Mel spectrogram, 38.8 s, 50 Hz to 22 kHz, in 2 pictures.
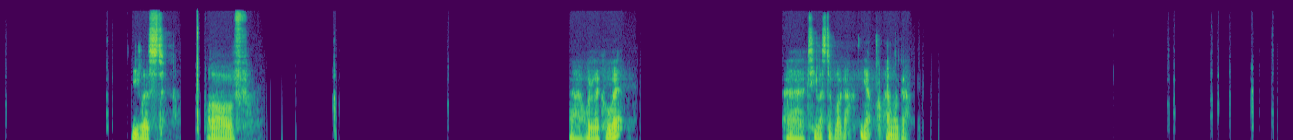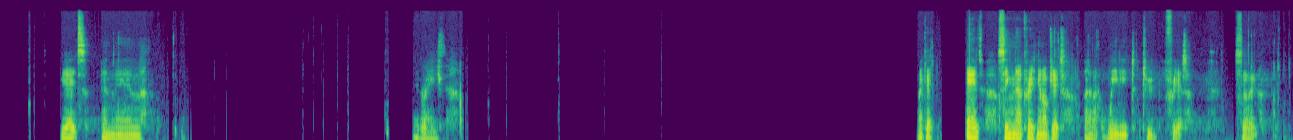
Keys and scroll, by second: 13.1 ctrl+c, 16.5 ctrl+v, 33.2 ctrl+shift+Left, 35.6 ctrl+shift+Up.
